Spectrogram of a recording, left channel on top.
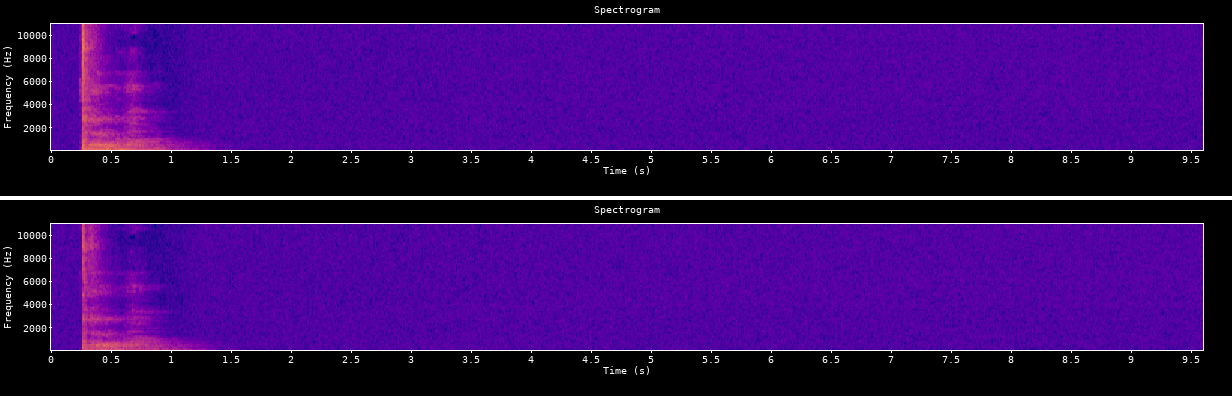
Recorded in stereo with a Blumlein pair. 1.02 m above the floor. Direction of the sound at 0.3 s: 40° left.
